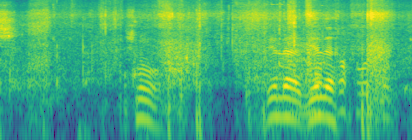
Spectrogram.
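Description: Boots crunch through snow.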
